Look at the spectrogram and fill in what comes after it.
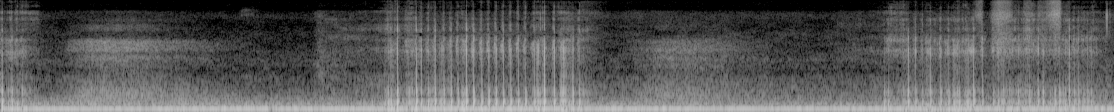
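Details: Snoring: slow, rhythmic snores with a rattling vibration on each breath over a steady low hum.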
